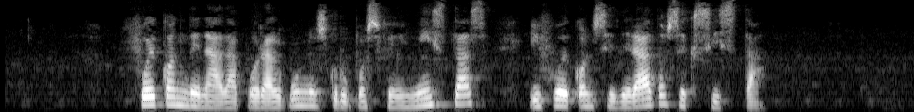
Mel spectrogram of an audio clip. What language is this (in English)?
Spanish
